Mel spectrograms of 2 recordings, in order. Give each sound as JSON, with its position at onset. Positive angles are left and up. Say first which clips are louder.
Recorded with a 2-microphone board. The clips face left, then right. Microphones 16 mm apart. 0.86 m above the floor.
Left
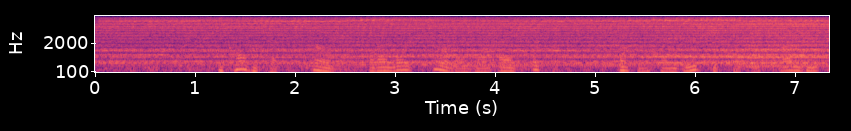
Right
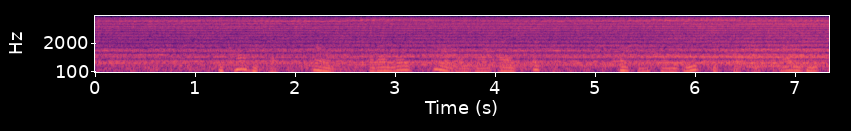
{"t": 0.0, "sound": "a drone", "louder": "left 6 dB", "side_deg": 40}
{"t": 1.2, "sound": "a man speaking", "louder": "left 6 dB", "side_deg": 55}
